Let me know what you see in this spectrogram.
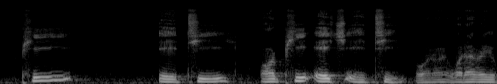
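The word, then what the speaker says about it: PHAT: So when you say this syllable, P-A-T or P-H-A-T, or whatever you call pat, this syllable, The sound is sharp and sudden.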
